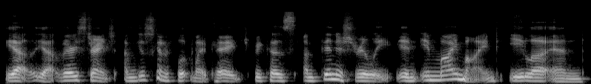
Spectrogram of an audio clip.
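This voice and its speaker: Creaky-voiced woman, informal and enthusiastic. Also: low-pitched, moderate pace, dark tone, no room sound. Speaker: radio show co-host. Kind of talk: casual chat about stories.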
